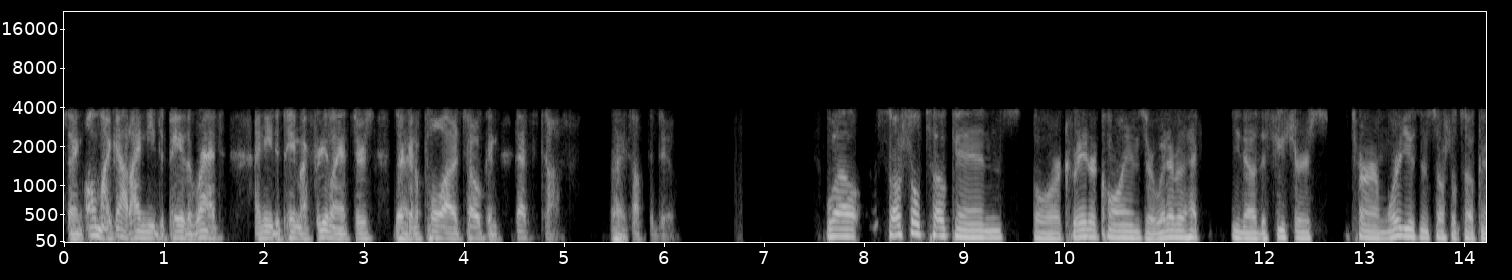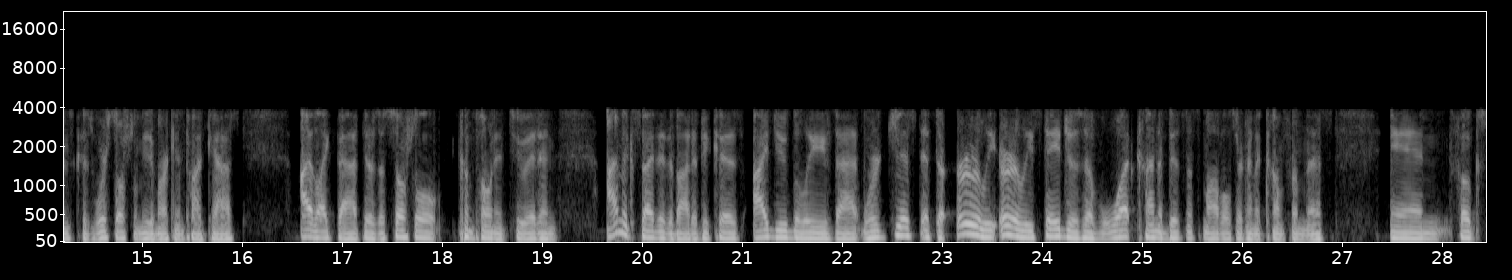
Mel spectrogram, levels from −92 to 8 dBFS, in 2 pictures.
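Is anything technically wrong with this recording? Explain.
Yes. Throughout, the speech passes through a G.723.1 codec at about 6.3 kbit/s. Nothing above 3.8 kHz survives, and its slow 30 ms frames leave speech muffled, hoarse and blurred.

From 6.7 to 6.77 s there is loose connector crackle. A dirty contact makes and breaks rapidly, chopping the signal into a brief scratchy burst.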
